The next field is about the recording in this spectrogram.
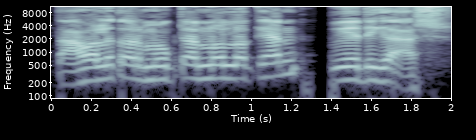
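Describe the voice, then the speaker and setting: Woman acting a bossy, scolding cartoon schoolteacher, high voice. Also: no echo, clean studio sound, close to an everyday voice. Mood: angry scolding. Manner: scolding, hectoring, rapid questioning. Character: bad-tempered bullying schoolteacher, scolding and beating pupils. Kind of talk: comic cartoon dub.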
